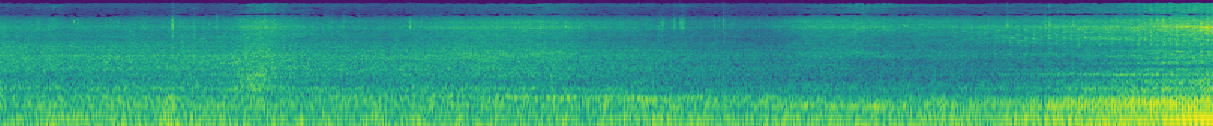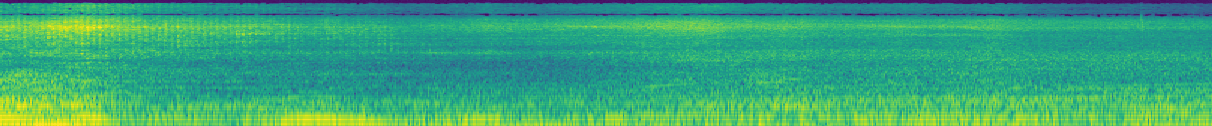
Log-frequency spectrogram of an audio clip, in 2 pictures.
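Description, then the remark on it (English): A steady low engine rumble from an idling car in city traffic, swelling briefly as traffic moves around it, with the muffled drone of city traffic filling the background. “This is way too much traffic for me.”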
